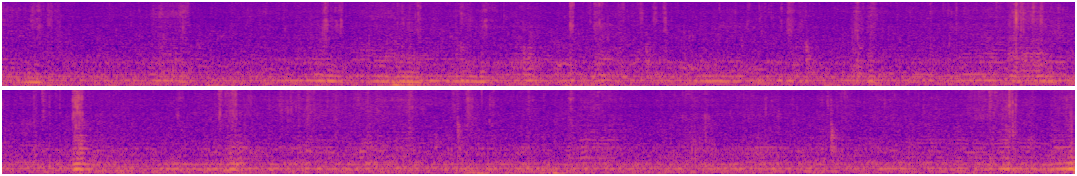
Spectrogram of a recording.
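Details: Bees busy in an open hive, recorded by a microphone pushed down inside on a sunny, breezy day; continuous humming drone with occasional sharper buzzes and scattered ticking clicks.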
